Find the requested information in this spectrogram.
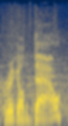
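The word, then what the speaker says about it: Rigondeaux: tate's talked about fighting rig on though or as he's correctly pronounced with the spanish accent rig on dao and two absolute geniuses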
